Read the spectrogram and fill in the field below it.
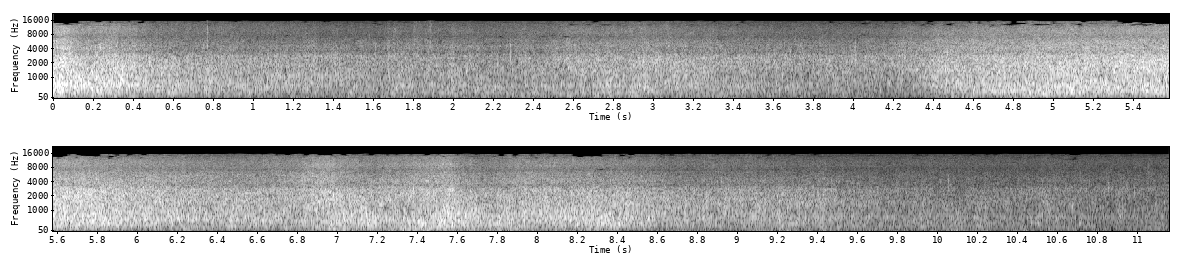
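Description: Foamy surf hisses as it spreads over the sand.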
